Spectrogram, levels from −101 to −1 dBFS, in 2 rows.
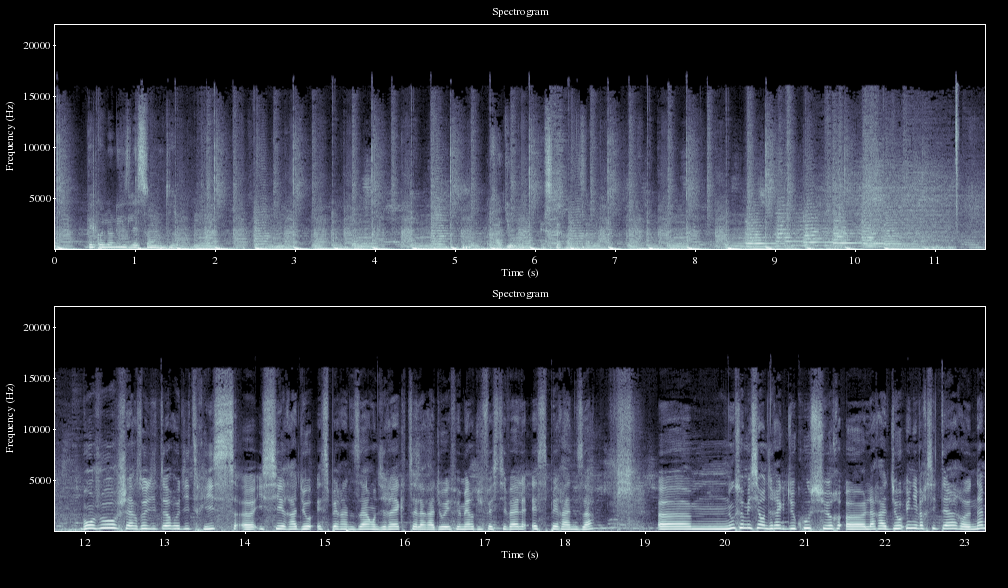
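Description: No technical faults can be heard anywhere in the clip, and the signal holds steady throughout.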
